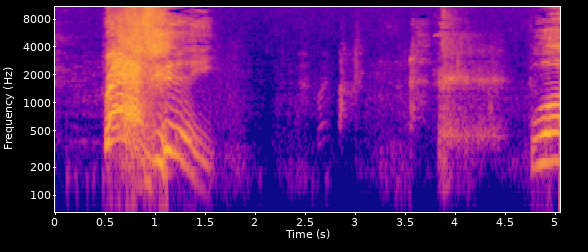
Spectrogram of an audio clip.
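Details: Dog sneezing: a single loud explosive sneeze, then quiet snuffles and the start of another burst. Sneezing.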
